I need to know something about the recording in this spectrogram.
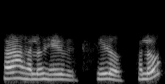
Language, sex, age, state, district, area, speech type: Kannada, female, 18-30, Karnataka, Dharwad, urban, conversation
